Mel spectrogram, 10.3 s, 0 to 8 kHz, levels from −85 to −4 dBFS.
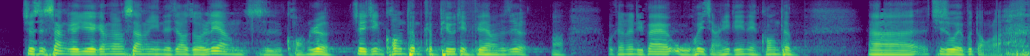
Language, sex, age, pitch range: Chinese, male, 50-69, 115-150 Hz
